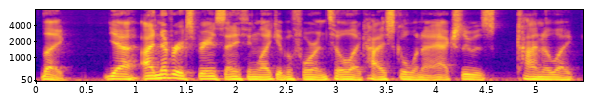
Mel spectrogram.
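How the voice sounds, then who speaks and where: A man's voice: low-pitched, steady tone, fairly quick. A man in his twenties, a musician guest, talking casually and rambling with lots of fillers. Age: 20s. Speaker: band member guest. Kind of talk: casual interview chat.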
